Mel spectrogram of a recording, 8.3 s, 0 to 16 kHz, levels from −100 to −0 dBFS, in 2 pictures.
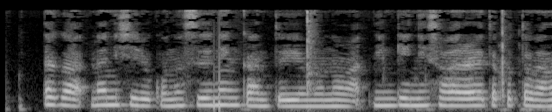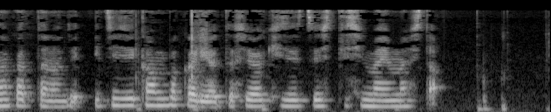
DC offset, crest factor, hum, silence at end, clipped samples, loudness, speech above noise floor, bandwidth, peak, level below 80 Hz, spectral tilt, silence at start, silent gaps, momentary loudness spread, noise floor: under 0.1%; 22 dB; none; 0.35 s; under 0.1%; -30 LUFS; 20 dB; 12 kHz; -8 dBFS; -66 dBFS; -4 dB/octave; 0.15 s; none; 6 LU; -50 dBFS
